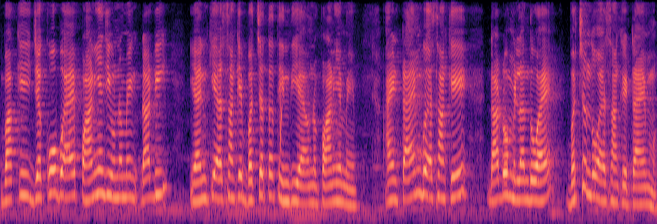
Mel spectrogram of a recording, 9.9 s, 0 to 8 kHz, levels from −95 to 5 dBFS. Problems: constant background noise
